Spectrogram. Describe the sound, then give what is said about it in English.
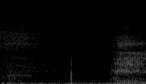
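Soft breathing during a deep-breathing exercise, in through the nose and out through the mouth: a long airy breath fades out, a brief pause with a couple of faint clicks follows, then another hushed breath swells in. No one speaks. “Breathe in through your nose, out through your mouth.”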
